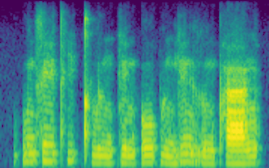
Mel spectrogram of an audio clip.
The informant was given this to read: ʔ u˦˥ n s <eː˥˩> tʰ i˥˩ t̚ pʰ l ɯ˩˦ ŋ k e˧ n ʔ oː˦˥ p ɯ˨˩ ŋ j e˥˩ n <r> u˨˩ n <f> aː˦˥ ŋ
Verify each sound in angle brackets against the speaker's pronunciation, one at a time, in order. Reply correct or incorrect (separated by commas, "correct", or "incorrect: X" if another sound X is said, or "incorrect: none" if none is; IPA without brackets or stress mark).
correct, correct, incorrect: pʰ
